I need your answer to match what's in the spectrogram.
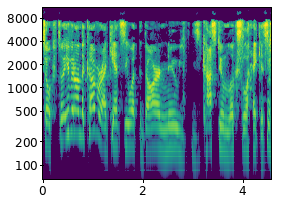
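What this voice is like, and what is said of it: Usual voice. Nothing is said of it.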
